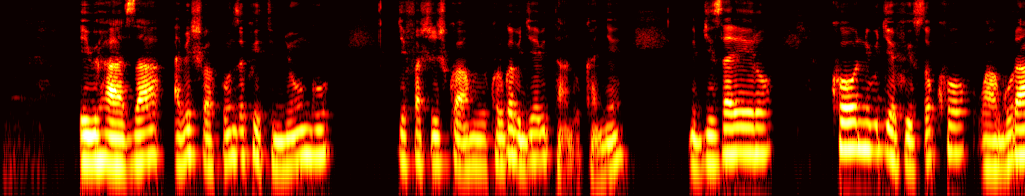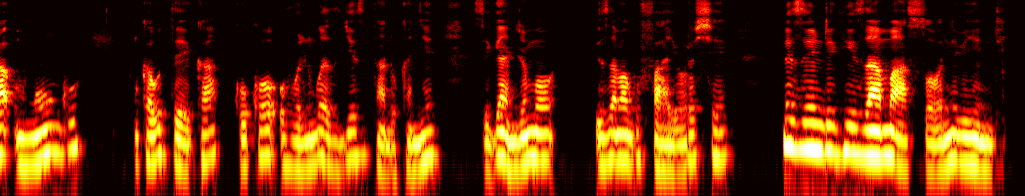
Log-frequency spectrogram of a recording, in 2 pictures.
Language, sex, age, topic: Kinyarwanda, female, 18-24, agriculture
